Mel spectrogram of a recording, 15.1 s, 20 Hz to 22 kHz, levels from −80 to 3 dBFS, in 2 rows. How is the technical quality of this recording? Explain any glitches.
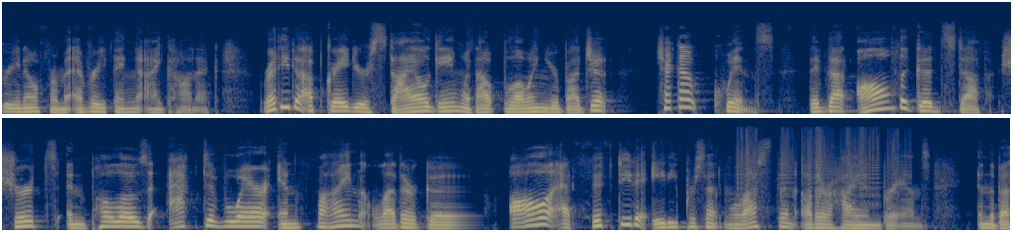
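The speech recording has two audible glitches.

From 10.87 to 11.21 s, a long network dropout likely cut the audio. The receiver stretched the last sound into a fading buzz for about 0.3 s, and the speech resumes without the lost portion.

From 13.07 to 14.39 s, a filter restarted on every block. Each block starts with a small transient, producing a level-following 375 Hz buzz, which fits 128-sample blocks.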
